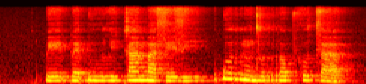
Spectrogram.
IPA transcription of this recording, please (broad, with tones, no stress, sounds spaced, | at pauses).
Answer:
k͡p eː˨ p ɛ˨ ɓ uː˨ l i˨ k aː˦ m a˨ s e˦˨ z i˦ | ɓ o˦ r ũ˨ d o˨ r ɔ˦ pʰ o˦ t͡s a˨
